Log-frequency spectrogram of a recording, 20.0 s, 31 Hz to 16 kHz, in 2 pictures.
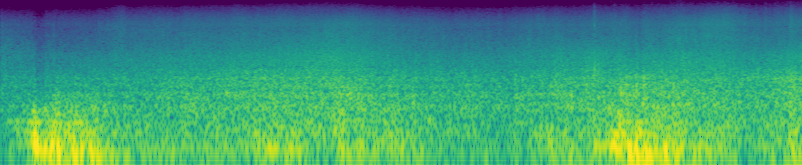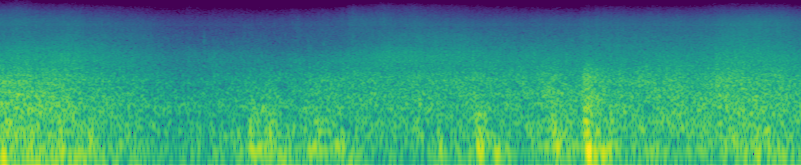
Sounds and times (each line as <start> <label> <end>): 0.0 Waves crushing on a rocky area 20.0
